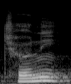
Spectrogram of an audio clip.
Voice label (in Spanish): rápido, Otomí, hombre; Tiempo; Vocabulary; INALI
